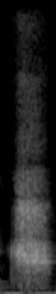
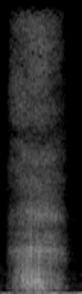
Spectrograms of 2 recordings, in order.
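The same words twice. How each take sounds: First: The sound is a plain English ch as in church. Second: The sound is a throaty rasp as in loch. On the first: The speaker calls it wrong. "It's not pronounced as a ch sound" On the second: The speaker calls it right. "as in, I guess, loch"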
